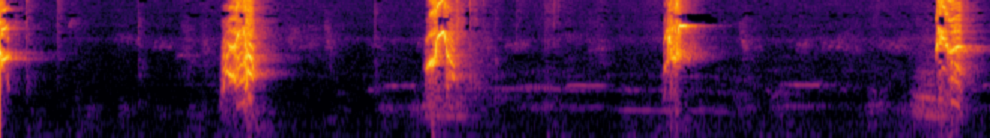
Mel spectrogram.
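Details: A Javan myna gives four harsh, grating squawks, each about a quarter-second long and spaced a second or two apart; the calls are used as a lure to attract wild mynas and prompt silent captive birds to call.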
